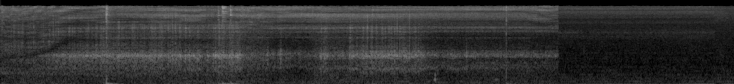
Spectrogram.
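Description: A steady hiss with a whistling tone that cuts off suddenly about five and a half seconds in, with a couple of faint clicks along the way.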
